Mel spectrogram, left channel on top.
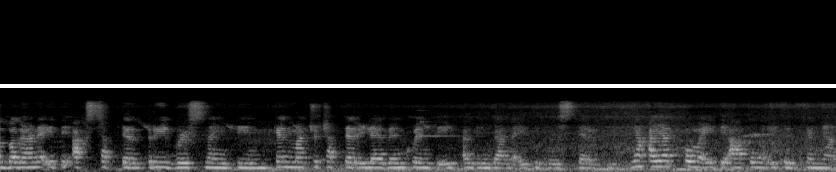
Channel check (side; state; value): left; silent; digital silence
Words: na iti Acts chapter 3 verse 19, ken Matthew chapter 11, 28, aging gana iti verse 30. Nga kaya't ko maiti apo nga itid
